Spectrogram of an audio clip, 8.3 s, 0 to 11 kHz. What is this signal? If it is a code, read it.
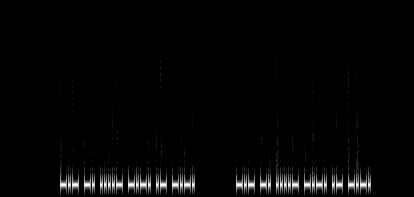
Morse code, heard as a keyed tone, about 30 wpm, 700 Hz. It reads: KN4CAC KN4CAC
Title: USA Call Signs - 6 Characters - Repeated 2x - 30wpm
